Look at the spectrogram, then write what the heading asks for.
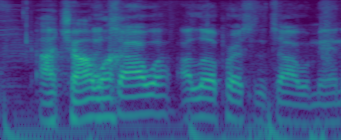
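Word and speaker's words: Achiuwa: Precious, how you pronounce it? Achawa.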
